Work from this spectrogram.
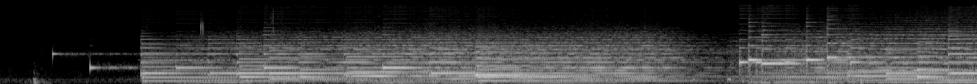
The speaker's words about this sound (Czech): Takže v tuto chvíli uděláme takovouhle vsuvku. Já tady dám ještě takovouhle jako předehrávku, aby jsme to trošku oddělili.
